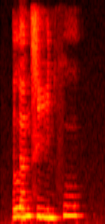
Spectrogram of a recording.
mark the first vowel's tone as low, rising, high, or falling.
rising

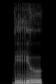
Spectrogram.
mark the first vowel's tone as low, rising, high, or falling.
rising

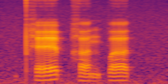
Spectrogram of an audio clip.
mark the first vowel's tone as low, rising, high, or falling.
rising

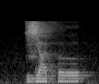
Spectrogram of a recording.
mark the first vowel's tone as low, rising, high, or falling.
high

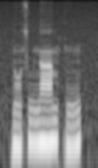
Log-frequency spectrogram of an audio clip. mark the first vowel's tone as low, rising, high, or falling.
low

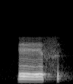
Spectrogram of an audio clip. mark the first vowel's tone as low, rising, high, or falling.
low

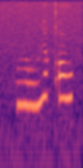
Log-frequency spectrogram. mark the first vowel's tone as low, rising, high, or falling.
low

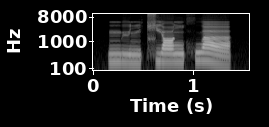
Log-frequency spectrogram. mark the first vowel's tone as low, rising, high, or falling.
low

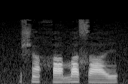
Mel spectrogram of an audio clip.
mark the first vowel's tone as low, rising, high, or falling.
falling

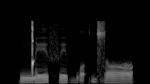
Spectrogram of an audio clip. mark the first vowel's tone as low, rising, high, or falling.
rising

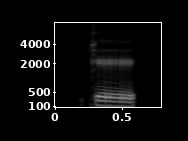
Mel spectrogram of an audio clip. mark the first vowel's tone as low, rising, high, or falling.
low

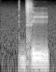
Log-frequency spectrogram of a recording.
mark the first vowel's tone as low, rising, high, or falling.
low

